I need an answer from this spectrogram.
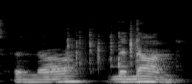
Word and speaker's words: phenomenon: Phenomena, or since phenomena is plural, this is a Latin plural, it's singular form, it's phenomenon. Phenomenon, stress is on the letter N.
